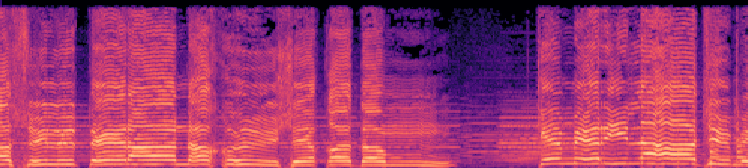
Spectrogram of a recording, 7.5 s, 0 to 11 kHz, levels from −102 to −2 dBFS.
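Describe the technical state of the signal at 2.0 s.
At 2.0 s the signal is intact, with no dropout, distortion, noise burst or other fault.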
